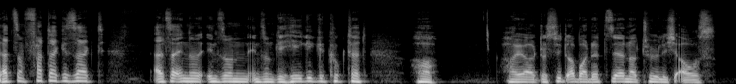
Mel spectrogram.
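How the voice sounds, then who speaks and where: A man with a dark, mellow, somewhat breathy tone, fairly even intonation and very even loudness, at a fairly quick pace broken by long, frequent pauses. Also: medium pitch for a man, dry, close sound with no echo. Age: 30s. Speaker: podcast host. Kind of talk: casual chat.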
